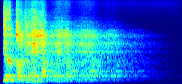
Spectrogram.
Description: Rally Cast Vocal; Warframe; Warframes; Hoplite

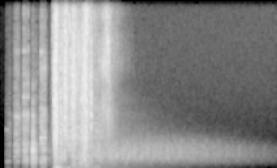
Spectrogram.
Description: Grapple Fire; Enemies; Abilities; Warframe; Corpus; Arachnoid Hunger

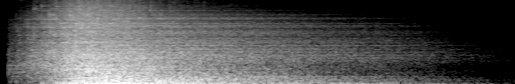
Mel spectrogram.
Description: Cinematic Transition; Warframe; Quests; Entrati Labs; Free Loid Cinematic

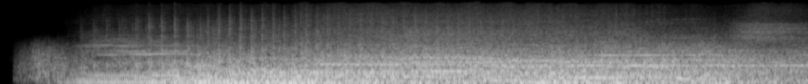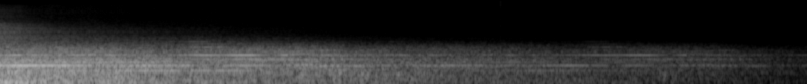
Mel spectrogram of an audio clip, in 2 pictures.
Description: Void Dragon Vocal Distant Idle; Enemies; Vocals

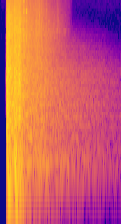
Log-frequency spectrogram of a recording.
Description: Land Snow, Footsteps; Warframe; Tenno

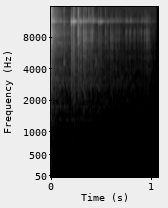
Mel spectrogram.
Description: Coin Drop

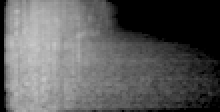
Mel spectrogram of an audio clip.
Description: Beam Pistol Reload; Warframe; Weapons; Infested

